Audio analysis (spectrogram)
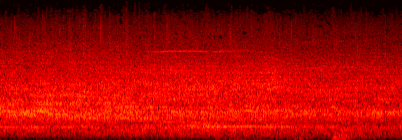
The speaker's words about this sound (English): It's funny I hear boos, but I also hear clapping. That's interesting.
